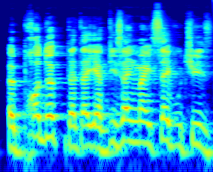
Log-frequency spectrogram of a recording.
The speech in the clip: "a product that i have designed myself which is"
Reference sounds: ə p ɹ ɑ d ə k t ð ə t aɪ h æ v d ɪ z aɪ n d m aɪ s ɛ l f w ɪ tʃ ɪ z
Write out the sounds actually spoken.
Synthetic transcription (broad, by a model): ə p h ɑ d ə k t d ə t aɪ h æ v d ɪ z aɪ n m aɪ s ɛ l f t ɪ ɪ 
